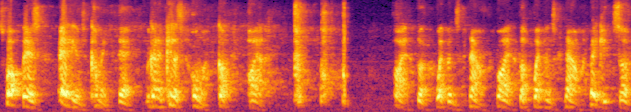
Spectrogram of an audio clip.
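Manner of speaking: fast, loud, rattled-off delivery. In a group improv game, perform Captain Kirk speaking fast. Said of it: "Captain Kirk, speaking fast".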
